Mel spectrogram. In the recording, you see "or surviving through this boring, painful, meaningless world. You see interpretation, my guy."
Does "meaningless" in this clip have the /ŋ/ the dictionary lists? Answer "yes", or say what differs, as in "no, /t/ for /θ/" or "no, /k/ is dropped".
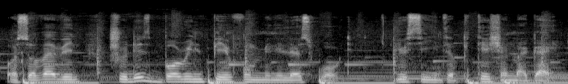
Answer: no, /ŋ/ is dropped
